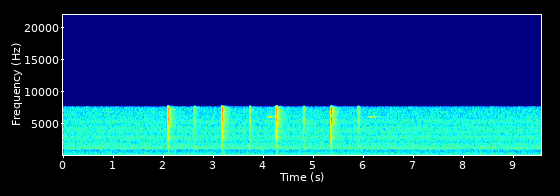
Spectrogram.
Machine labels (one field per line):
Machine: valve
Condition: abnormal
